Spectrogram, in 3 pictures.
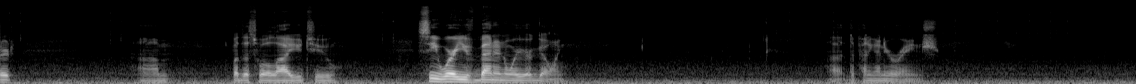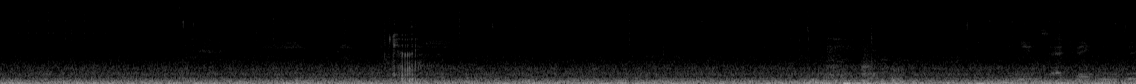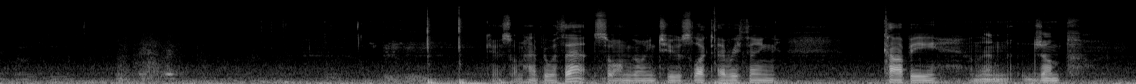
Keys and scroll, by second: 19.6 1, 26.8-27.9 typing.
